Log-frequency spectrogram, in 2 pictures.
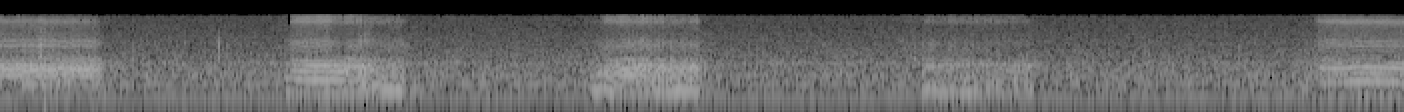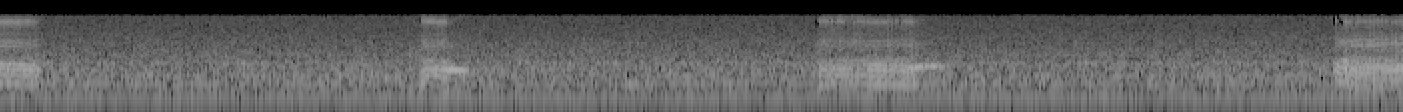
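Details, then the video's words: Sleeping pet bunny snoring with honk-like sounds: brief harmonic, buzzy snorts at uneven intervals, some louder with a falling pitch, heard over a steady low background hum in a quiet room. "Bunny snoring"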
